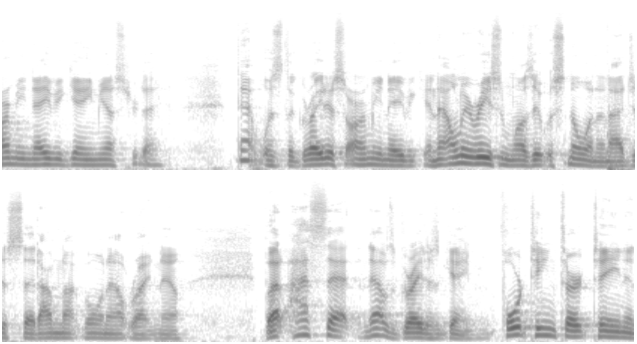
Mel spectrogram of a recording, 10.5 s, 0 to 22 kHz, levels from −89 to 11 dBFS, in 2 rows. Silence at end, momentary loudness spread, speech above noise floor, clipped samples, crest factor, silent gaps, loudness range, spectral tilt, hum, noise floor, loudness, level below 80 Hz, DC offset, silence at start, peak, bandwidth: 0 s; 12 LU; 25 dB; under 0.1%; 18 dB; none; 4 LU; -6.5 dB/octave; none; -66 dBFS; -41 LUFS; -68 dBFS; under 0.1%; 0 s; -22 dBFS; 16.5 kHz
